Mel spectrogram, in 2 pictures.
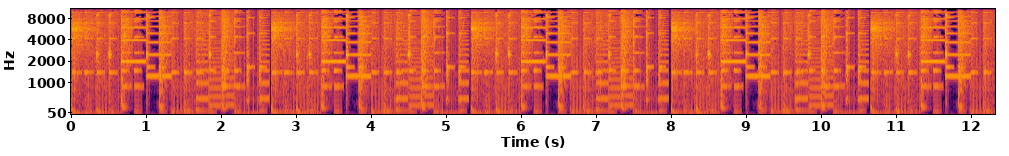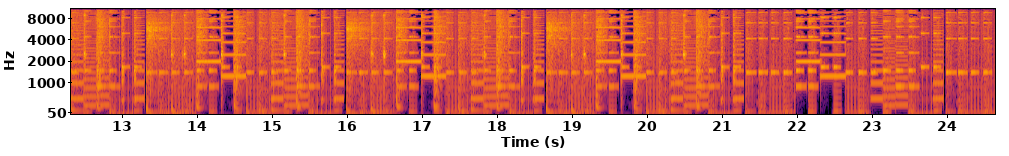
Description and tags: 8bit drum
Used ableton to pay homage to the gameboy and made some 8 bit songs.
fun, game-music, decimated, retro, cartoon, mix, chiptune, chiptunes, 8-bit, chip, video-game, 8bit, vgm, arcade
